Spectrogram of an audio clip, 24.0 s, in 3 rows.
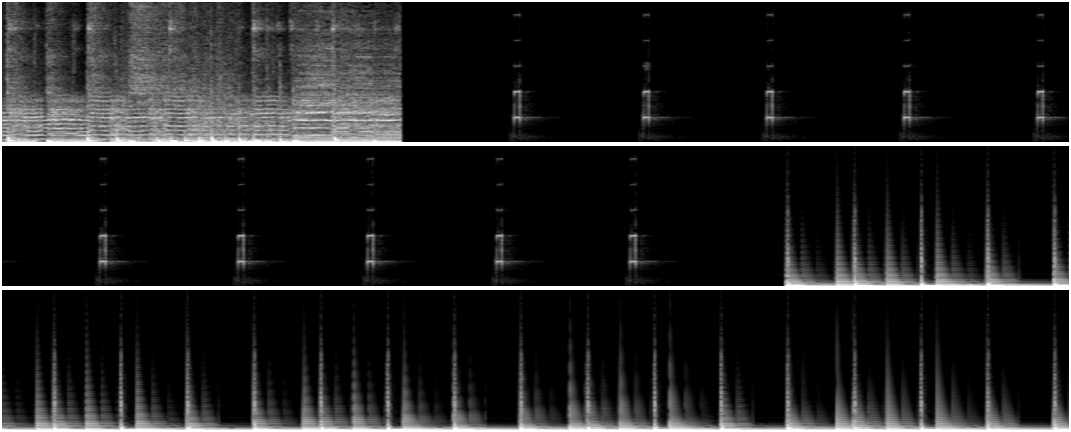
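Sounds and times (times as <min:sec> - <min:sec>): background music: 0:00.0 - 0:03.0.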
